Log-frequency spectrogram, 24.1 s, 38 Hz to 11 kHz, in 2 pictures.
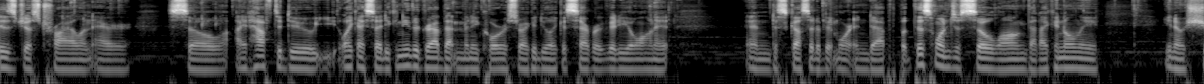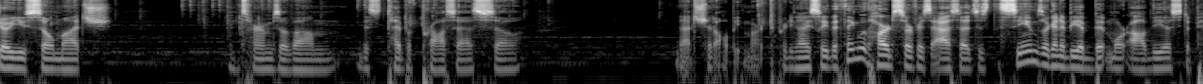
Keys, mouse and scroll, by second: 0.1 middle click, 0.7 ctrl+e, 1.7 click, 2.0 ctrl+e, 2.6 shift+middle click, 4.1 click, 4.8 ctrl+e, 5.3 middle click, 5.9 middle click, 6.6 alt+a, 6.8 middle click, 7.7 click, 8.9 KP_Decimal, 9.2 middle click, 10.6 middle click, 11.3 click, 11.8 shift+click, 12.4 ctrl+e, 13.2 middle click, 13.8 click, 14.1 shift+click, 14.5 ctrl+e, 15.0 middle click, 15.6 click, 15.8 middle click, 16.3 ctrl+e, 16.7 middle click, 17.2-18.6 middle drag, 19.7 alt+a, 19.8 middle click, 20.3 shift+middle click, 21.1 middle click, 21.9 middle click, 22.4 middle click, 23.3 middle click, 23.7 shift+middle click.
